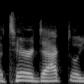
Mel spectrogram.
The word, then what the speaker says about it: pterodactyl: Why can't you hear a pterodactyl using the bathroom? The P is silent.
